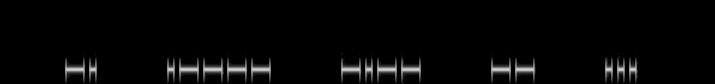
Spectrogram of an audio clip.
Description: Morse code, heard as a keyed tone, about 20 wpm, spaced as for 9 wpm, 700 Hz. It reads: N1YMS
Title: USA Call Signs - 5 Characters - 4x Character Spacing - 20wpm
